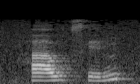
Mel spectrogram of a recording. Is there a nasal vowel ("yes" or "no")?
no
